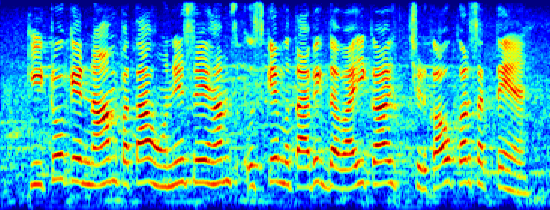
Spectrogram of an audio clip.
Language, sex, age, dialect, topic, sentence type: Hindi, female, 25-30, Marwari Dhudhari, agriculture, statement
